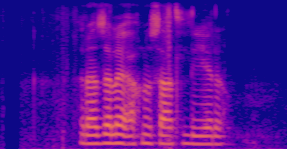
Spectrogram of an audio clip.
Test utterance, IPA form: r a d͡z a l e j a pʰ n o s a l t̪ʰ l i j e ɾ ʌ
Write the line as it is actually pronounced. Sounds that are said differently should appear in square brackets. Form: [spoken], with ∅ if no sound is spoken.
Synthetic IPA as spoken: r a d͡z a l [a] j a pʰ n o s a [∅] t̪ʰ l i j e ɾ ʌ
